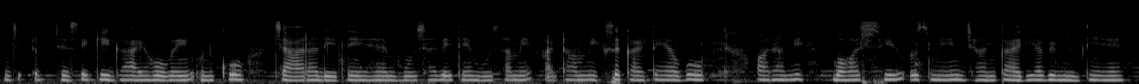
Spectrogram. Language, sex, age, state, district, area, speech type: Hindi, female, 18-30, Madhya Pradesh, Katni, rural, spontaneous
